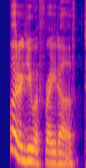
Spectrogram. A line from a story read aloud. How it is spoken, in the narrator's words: Tolliver scoffed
